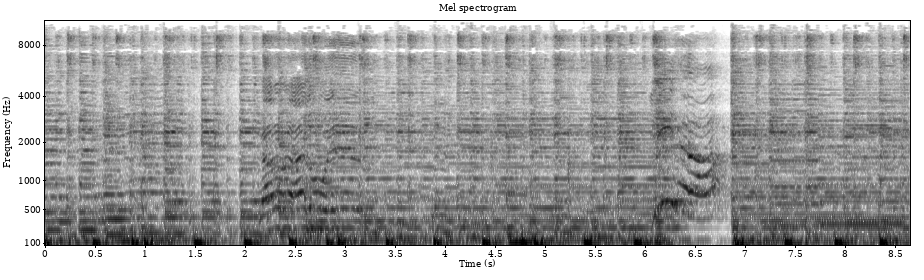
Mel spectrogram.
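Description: Live concert music: a male singer's voice over acoustic guitar with a steady beat. A little before the end the music cuts off abruptly and jumps to another passage of music.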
